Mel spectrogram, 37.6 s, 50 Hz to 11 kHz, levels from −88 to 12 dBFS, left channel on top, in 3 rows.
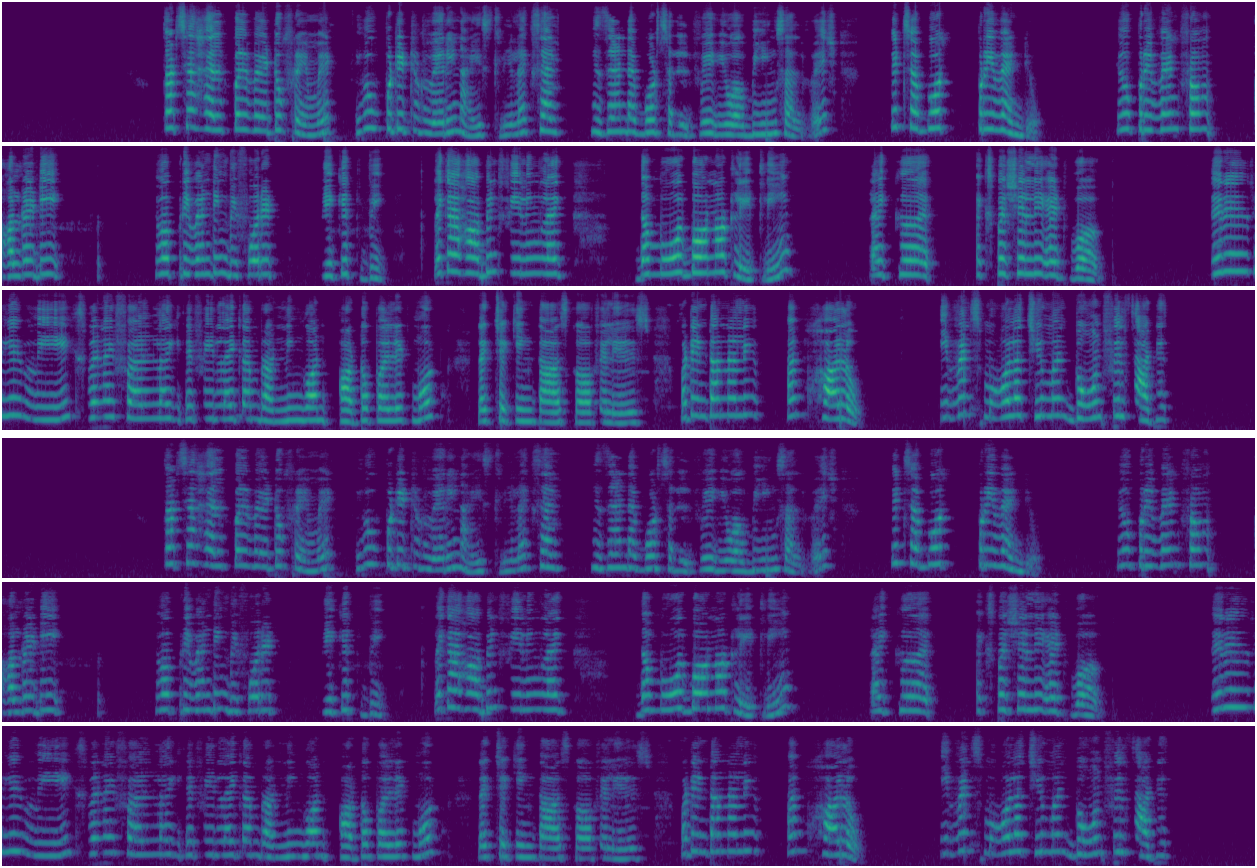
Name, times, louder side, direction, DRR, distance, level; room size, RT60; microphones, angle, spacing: voice 1, 1.6-5.6 5.9-8.3 8.9-9.5 9.8-10.4 11.2-12.1 12.5-13.1 14.1-15.2 15.7-16.3 16.9-18.4 18.9-20.4 21.2-21.8 22.3-23.5 24.6-29.4 29.8-32.6 32.9-33.7 34.4-36.7, left 7 dB, 65° left, 0.4 m, -34 dB
2.4 x 2.2 x 2.5 m
head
